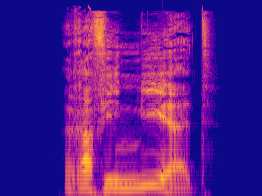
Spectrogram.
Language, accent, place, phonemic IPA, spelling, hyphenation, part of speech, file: German, Germany, Berlin, /ʁafiˈniːɐ̯t/, raffiniert, raf‧fi‧niert, verb / adjective, De-raffiniert.ogg
- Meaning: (verb) past participle of raffinieren; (adjective) 1. refined 2. clever, cunning 3. sophisticated; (verb) inflection of raffinieren: 1. third-person singular present 2. second-person plural present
